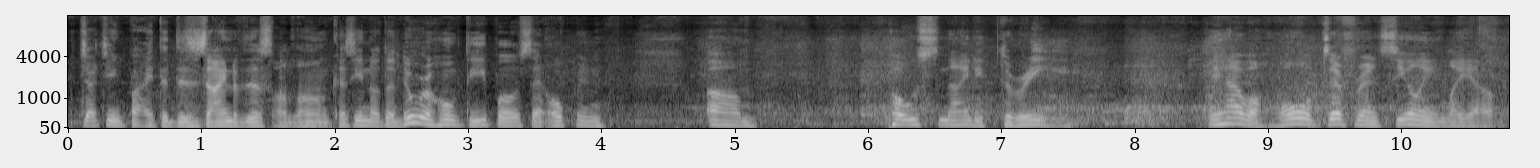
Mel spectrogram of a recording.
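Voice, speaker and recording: A man giving casual, halting vlog commentary like an absorbed hobbyist as he walks around a large store. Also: mid-range voice. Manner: halting, absorbed enthusiast's narration. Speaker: amateur vlogger. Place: large home improvement store, indoors. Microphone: handheld phone while walking. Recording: store ambience, noticeable background noise.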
